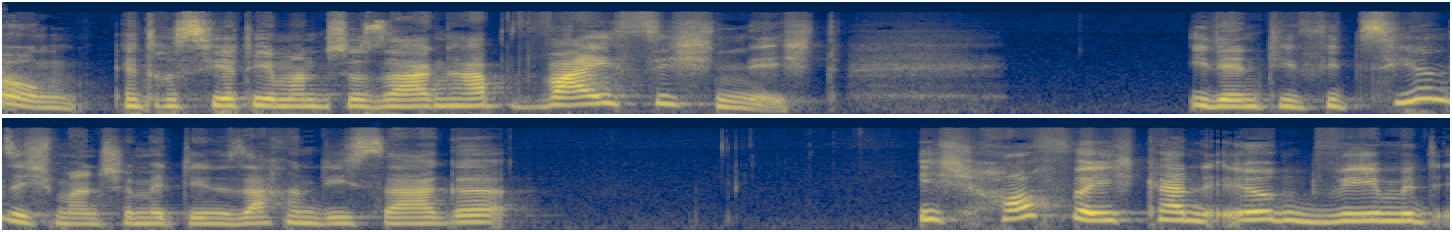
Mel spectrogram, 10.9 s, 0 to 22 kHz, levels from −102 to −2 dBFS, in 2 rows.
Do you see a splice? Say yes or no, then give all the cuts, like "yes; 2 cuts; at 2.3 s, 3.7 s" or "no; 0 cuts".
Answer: yes; 1 cut; at 1.2 s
